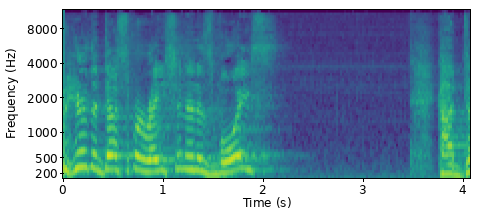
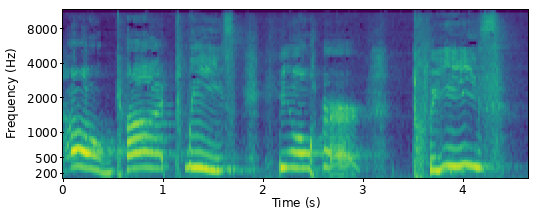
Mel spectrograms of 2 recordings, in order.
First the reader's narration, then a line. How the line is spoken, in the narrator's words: Moses cries to the Lord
